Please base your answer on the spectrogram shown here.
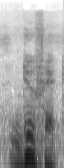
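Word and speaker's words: Duffek: A-N, I think, and Duffick is how she pronounces it, Karen Duffick.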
